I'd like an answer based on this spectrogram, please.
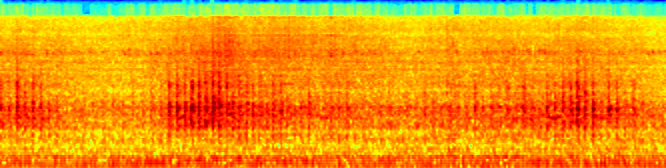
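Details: Cold engine revved twice, hard rhythmic jackhammer-like knock rising with revs: terrible rod knock from a worn rod bearing.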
